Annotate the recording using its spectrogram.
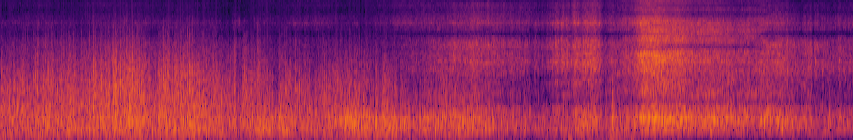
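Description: Wind rushing over the microphone of a camera moving down a ski slope, mixed with the steady hiss of sliding on packed snow. A louder, hissier burst comes about six and a half seconds in.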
